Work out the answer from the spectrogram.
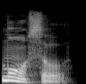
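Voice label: "morsel", British English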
